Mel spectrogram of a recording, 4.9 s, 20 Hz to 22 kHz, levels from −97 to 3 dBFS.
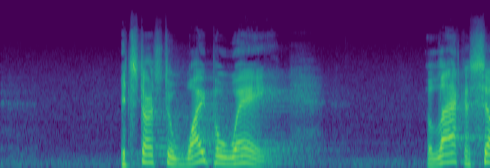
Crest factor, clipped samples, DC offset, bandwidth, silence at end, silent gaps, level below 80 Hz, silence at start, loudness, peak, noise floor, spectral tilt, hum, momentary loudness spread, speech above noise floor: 22 dB; under 0.1%; under 0.1%; 11 kHz; 0 s; none; -72 dBFS; 1.2 s; -21 LUFS; -2 dBFS; -60 dBFS; -5 dB/octave; none; 16 LU; 40 dB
